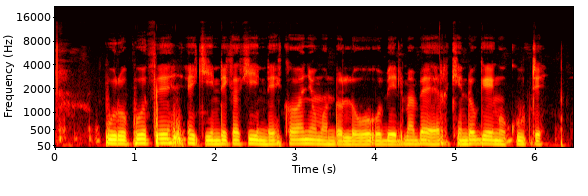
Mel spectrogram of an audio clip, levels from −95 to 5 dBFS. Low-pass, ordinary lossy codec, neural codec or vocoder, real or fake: 14.4 kHz; none; none; real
